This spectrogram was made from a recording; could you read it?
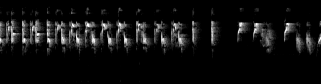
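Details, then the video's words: Long-tailed shrike singing with mimicry of the bar-winged prinia: a dense run of quick, high, chirping notes rattled off in rapid succession, then sparser separate sweeping chirps after a short pause. "Cendet Gacor isian CIBLEK"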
